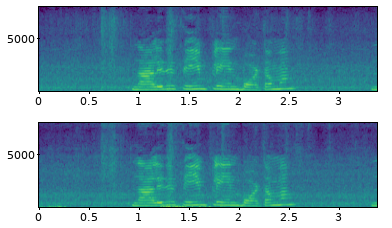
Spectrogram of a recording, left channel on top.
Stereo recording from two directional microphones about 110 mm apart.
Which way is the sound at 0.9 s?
15° right (ahead or behind).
